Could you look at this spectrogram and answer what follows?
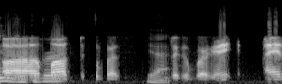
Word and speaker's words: Zuckerberg: How do you pronounce his name? The guy from Facebook, Zuckerman. Zuckerberg.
